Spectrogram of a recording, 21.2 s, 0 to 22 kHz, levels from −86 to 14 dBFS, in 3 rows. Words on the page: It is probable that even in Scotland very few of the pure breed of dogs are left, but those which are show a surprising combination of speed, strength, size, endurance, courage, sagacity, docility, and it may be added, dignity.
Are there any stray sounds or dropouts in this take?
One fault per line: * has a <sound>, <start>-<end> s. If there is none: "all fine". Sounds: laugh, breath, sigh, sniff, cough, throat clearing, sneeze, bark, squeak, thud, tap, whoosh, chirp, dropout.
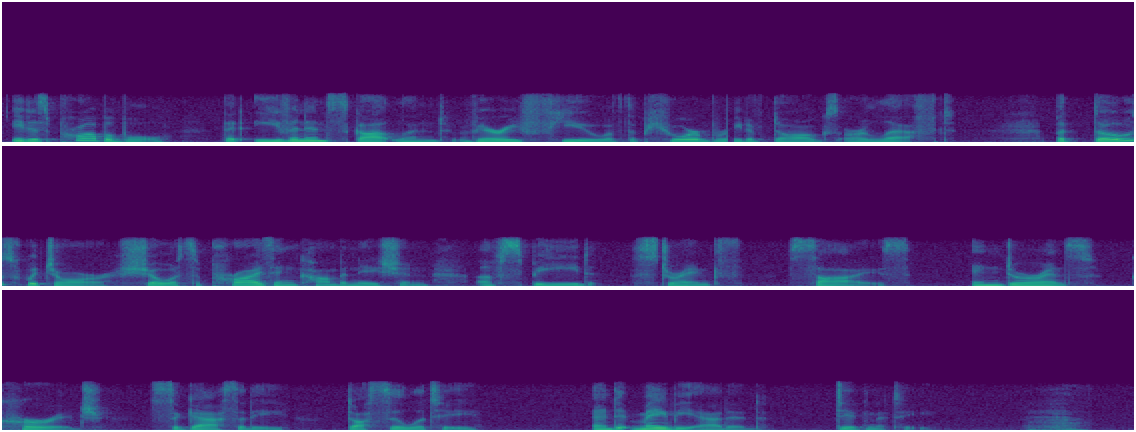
* has a dropout, 4.5-4.6 s
* has a breath, 20.5-21.0 s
